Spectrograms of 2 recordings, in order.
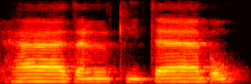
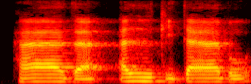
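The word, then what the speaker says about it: هذا الكتاب: এখন হাজা এবং দুইটাকে যখন পাশাপাশি আনলাম, দিস ইজ দ্য বুক, এইটা আমি বলতে চাচ্ছি, তাহলে আমি পড়বো হচ্ছে হাদাল কিতাবু, হাদা আল কিতাবু, এভাবে বলবো না।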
